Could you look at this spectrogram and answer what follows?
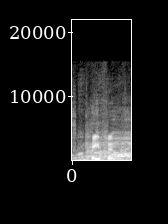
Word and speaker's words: Keithan: I've also just received word that I've been pronouncing the name of one of our champions here wrong. It's Keithan.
